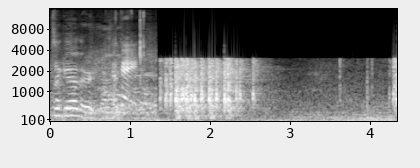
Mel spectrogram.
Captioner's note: slow motion cracks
